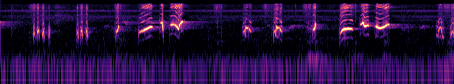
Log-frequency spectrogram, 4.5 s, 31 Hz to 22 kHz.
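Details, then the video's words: Black-crested bulbul, 29 December 2023: buzzy chirps followed by loud rising and twisting whistles, a pause, then more chirps and a looping whistled phrase. "เสียงนกปรอดเหลืองหัวจุก นกหัวถ่าน cang jambul"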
